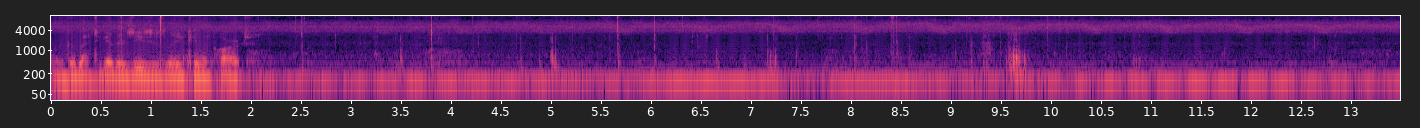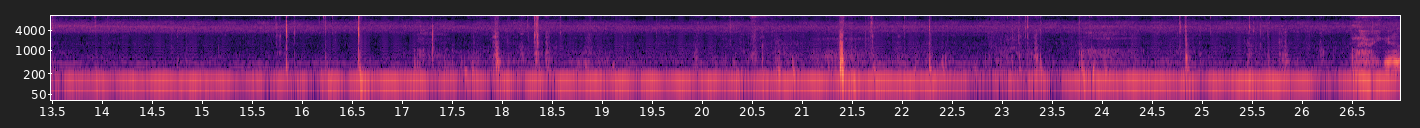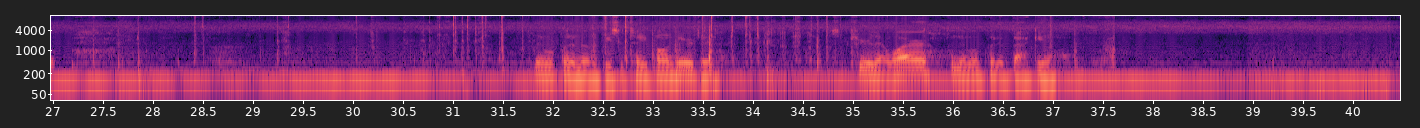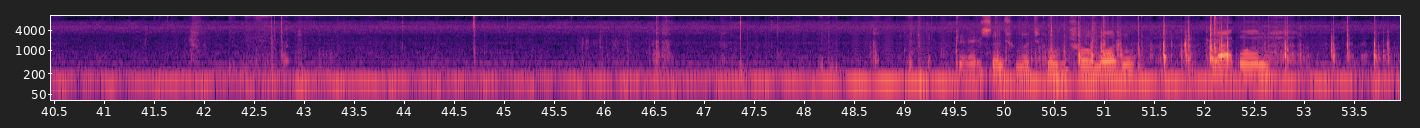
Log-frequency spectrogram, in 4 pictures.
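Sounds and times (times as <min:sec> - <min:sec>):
steady low hum: 0:00.0 - 0:53.9.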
